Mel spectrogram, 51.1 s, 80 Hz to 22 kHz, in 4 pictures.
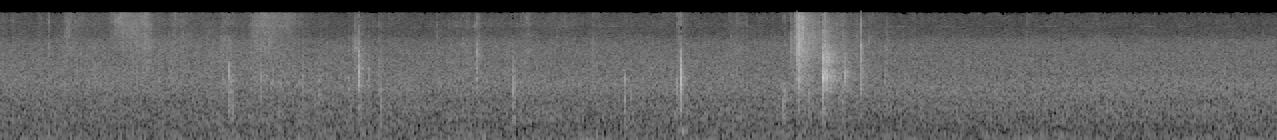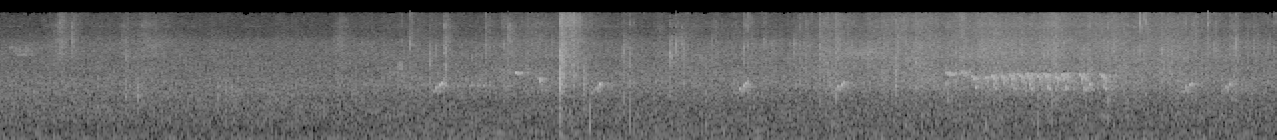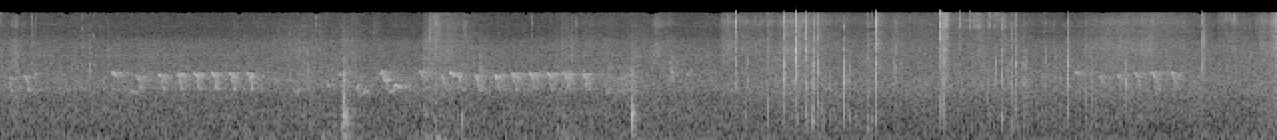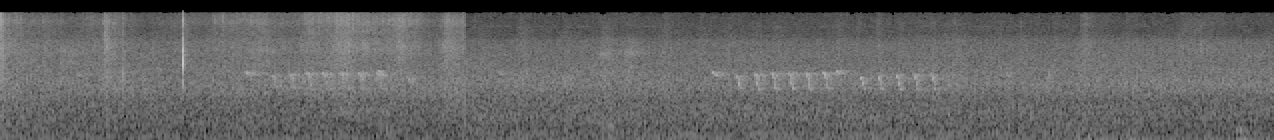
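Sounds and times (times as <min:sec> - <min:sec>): forest background hiss: 0:00.0 - 0:51.0
sharp snaps and knocks: 0:07.8 - 0:08.8, 0:32.8 - 0:37.7
birds chirping and trilling: 0:19.6 - 0:39.4, 0:40.6 - 0:44.8.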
